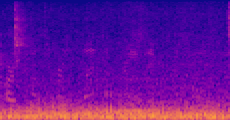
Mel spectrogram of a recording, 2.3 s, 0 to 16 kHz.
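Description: Steady low rumble of the New Shepard booster's BE-3 liquid-hydrogen engine burning during ascent, with a faint voice briefly in the background about halfway through.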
